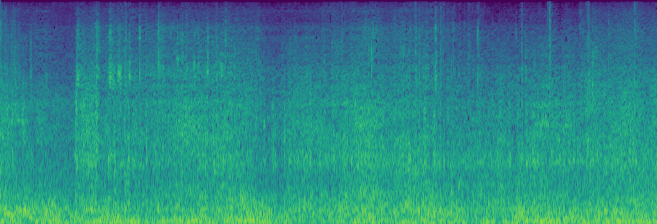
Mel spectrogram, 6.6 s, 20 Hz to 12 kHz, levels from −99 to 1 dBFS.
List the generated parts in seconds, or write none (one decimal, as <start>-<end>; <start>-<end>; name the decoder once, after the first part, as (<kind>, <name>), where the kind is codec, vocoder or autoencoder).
2.5-3.7 (vocoder, BigVGAN v2)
